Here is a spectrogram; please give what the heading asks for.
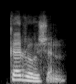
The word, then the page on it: corrosion: Indian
